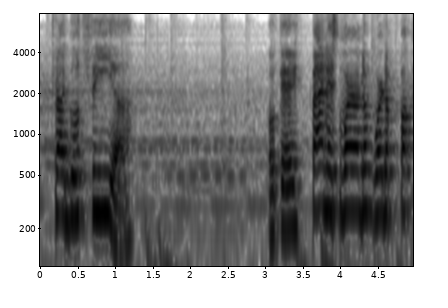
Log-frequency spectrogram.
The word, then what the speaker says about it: Tragodia: Yeah, the actual Greek person corrected me, and he said that it's pronounced as Tragodia.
